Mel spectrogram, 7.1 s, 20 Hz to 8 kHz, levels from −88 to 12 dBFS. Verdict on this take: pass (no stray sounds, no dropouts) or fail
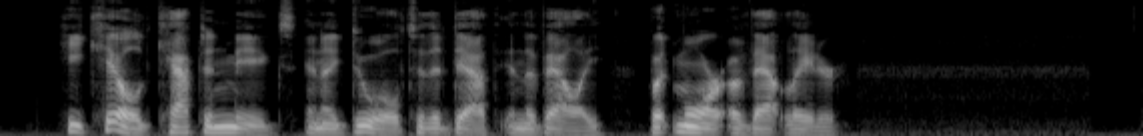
pass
